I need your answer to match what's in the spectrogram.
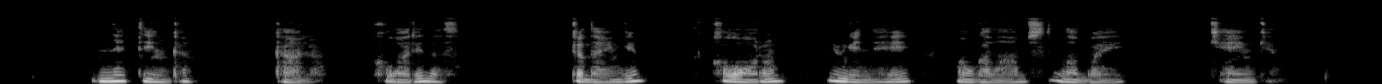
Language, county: Lithuanian, Vilnius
